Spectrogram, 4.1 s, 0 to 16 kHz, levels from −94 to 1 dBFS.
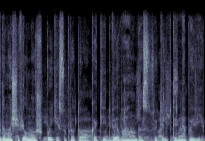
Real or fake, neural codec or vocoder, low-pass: real; none; 14.4 kHz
